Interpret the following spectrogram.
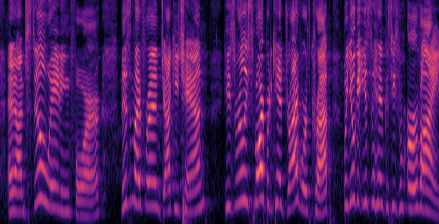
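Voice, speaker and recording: In a Philadelphia accent, a woman projects a raised, high voice with a bright, sharp tone and lively intonation at a moderate pace. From Philadelphia, US. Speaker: comedian. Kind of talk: stand-up. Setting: stage with audience. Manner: loud.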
